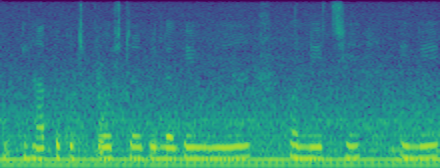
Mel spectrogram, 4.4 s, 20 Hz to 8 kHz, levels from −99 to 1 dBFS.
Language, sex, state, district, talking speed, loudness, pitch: Hindi, female, Haryana, Jhajjar, 150 wpm, -15 LUFS, 195 Hz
